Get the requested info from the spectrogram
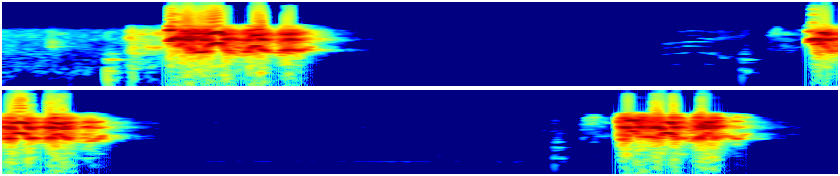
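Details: Rouge, a pet dog, barking at the grid indoors: three loud, sharp bark bursts spaced roughly three seconds apart, with silence between them.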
